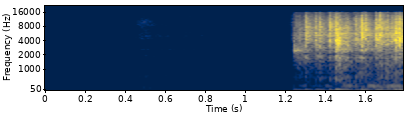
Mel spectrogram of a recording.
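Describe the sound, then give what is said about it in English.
A deck of playing cards is shuffled during a card trick: a brief soft rustle, a pause, then a loud, continuous fluttering riffle that runs to the end. No one speaks. “Now, tell me when to quit shuffling.”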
